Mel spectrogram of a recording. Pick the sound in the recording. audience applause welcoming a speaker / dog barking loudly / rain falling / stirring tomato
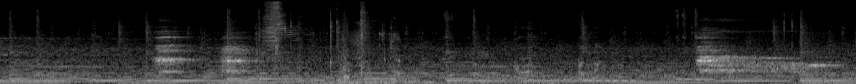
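dog barking loudly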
